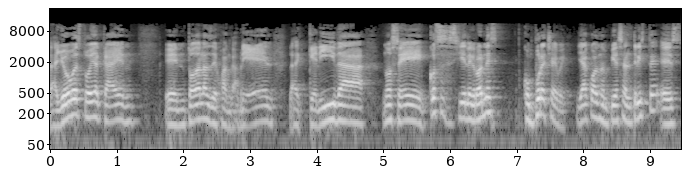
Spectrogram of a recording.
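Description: At a fairly slow pace, a man speaks in an animated tone with a bright, sharp sound. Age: 20s. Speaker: comedy podcast host. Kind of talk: casual chat.

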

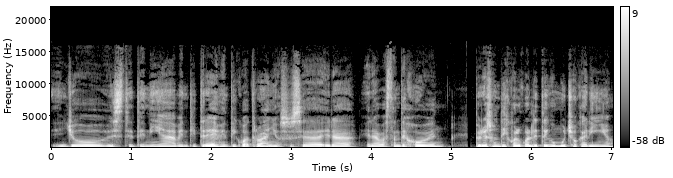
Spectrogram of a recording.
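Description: A dark, mellow tone with ordinary pitch variation at a fairly slow pace. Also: man, fairly high pitch for a man. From Peru, Lima. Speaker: musician and composer. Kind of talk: interview. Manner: hesitant, many fillers.

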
